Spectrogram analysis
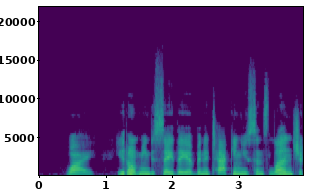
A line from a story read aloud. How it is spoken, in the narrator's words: exclaimed Molly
